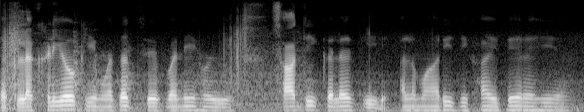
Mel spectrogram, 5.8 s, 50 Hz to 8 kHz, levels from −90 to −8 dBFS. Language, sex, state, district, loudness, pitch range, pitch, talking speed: Hindi, male, Jharkhand, Ranchi, -21 LUFS, 95-105 Hz, 100 Hz, 145 wpm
